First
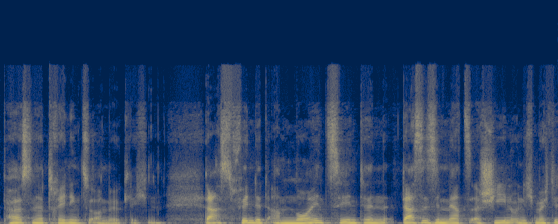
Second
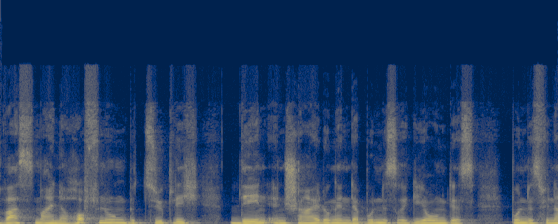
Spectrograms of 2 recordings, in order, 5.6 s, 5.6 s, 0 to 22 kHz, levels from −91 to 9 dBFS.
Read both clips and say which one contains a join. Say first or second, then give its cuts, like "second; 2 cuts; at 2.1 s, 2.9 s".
first; 2 cuts; at 2.0 s, 3.9 s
